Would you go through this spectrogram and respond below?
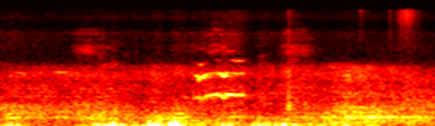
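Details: Brave kitten meeting a cat: one brief, bright meow arches up and down in the middle of the clip, surrounded by low rumbling and soft thuds.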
